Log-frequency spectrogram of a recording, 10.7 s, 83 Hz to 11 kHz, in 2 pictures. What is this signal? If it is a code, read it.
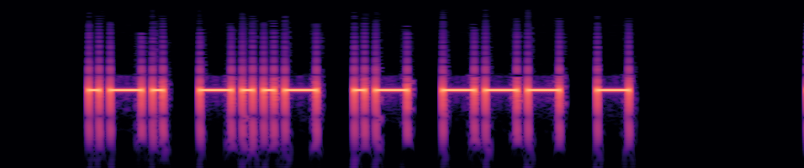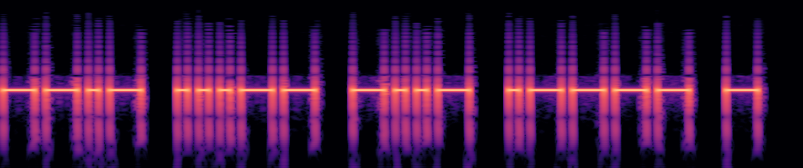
Morse code, heard as a keyed tone, about 17 wpm, 800 Hz. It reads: RXAOT Q3X1T
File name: CW / DET / 1 6 1500C S C 16wpm 2733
